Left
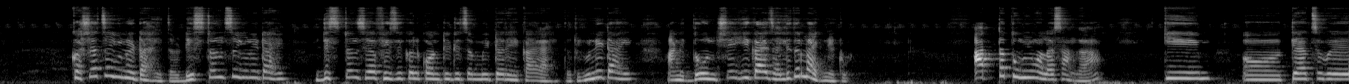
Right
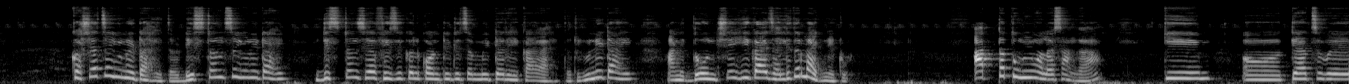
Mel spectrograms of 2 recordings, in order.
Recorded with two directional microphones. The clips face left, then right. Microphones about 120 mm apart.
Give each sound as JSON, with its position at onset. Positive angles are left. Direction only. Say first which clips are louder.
{"t": 0.7, "sound": "a woman's voice", "louder": "right 4 dB", "side_deg": -30}
{"t": 9.7, "sound": "speech", "louder": "right 3 dB", "side_deg": -20}
{"t": 11.6, "sound": "a woman's voice", "louder": "right 2 dB", "side_deg": -40}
